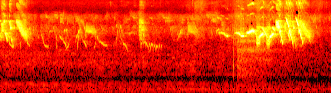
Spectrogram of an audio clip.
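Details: Double-collared seedeater song during a contest with a loose male: scattered quick chips and slurred whistles, then a loud rapid burst of buzzy trilled notes near the end.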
